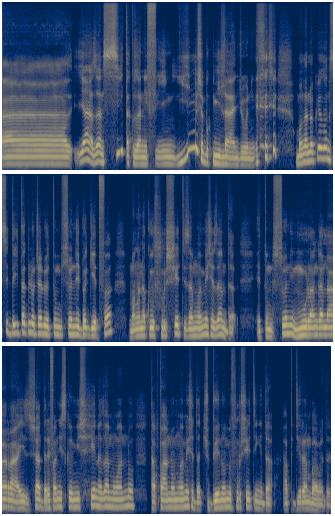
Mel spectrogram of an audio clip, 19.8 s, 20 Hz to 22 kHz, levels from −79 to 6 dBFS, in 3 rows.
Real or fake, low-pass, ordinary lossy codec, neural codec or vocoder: fake; none; none; autoencoder, 48 kHz, 32 numbers a frame, DAC-VAE, trained on Japanese speech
